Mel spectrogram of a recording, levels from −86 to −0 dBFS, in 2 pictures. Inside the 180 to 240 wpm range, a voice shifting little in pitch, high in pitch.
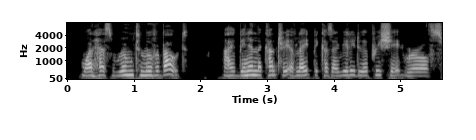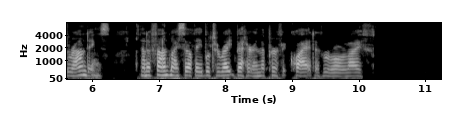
Yes: average, 190 wpm; narrow, 2.2 semitones; high, 210 Hz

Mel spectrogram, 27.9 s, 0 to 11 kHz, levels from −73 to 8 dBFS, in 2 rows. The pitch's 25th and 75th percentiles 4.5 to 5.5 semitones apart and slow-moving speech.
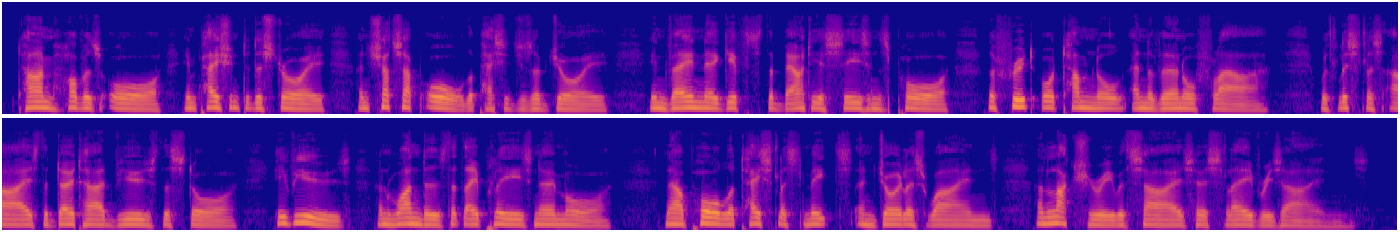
No: average, 3.0 semitones; slow, 130 wpm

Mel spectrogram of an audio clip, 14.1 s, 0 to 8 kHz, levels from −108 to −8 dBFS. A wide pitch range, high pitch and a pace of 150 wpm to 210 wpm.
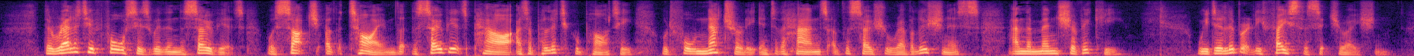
No: wide, 6.9 semitones; low, 125 Hz; average, 155 wpm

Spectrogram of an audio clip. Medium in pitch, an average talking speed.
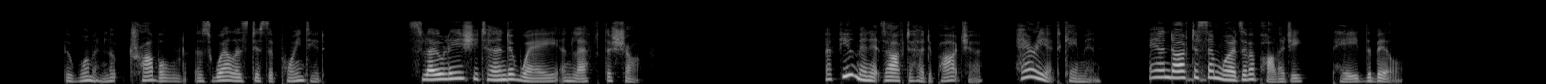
No: medium, 175 Hz; slow, 130 wpm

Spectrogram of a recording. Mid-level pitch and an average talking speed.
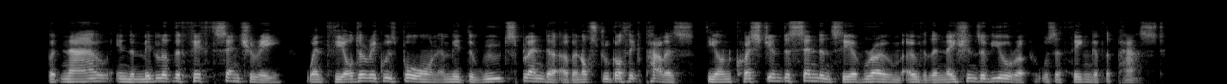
No: low, 130 Hz; average, 180 wpm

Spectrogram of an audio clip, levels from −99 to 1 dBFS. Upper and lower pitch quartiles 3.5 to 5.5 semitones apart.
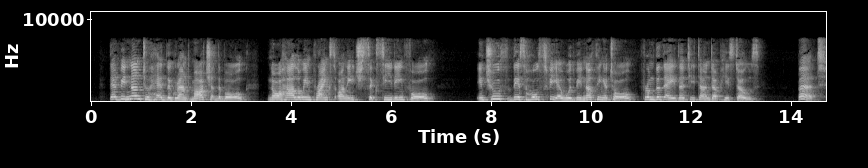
No: average, 3.0 semitones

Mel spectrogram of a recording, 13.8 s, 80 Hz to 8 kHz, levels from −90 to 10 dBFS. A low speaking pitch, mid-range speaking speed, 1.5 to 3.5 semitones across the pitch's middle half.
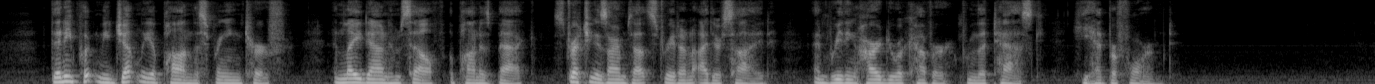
Yes: low, 115 Hz; average, 155 wpm; average, 3.2 semitones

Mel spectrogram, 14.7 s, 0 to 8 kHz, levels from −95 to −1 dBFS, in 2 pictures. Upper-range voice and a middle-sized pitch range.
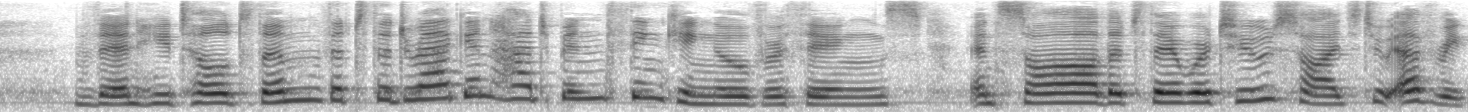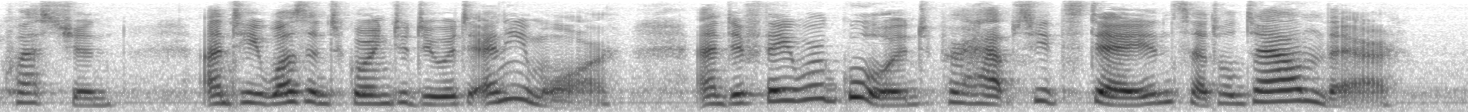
Yes: very high, 260 Hz; average, 5.0 semitones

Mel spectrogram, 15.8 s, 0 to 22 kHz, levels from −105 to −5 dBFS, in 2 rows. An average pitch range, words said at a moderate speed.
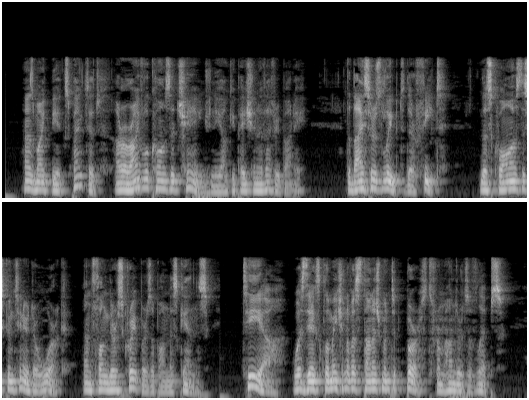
Yes: average, 4.0 semitones; average, 170 wpm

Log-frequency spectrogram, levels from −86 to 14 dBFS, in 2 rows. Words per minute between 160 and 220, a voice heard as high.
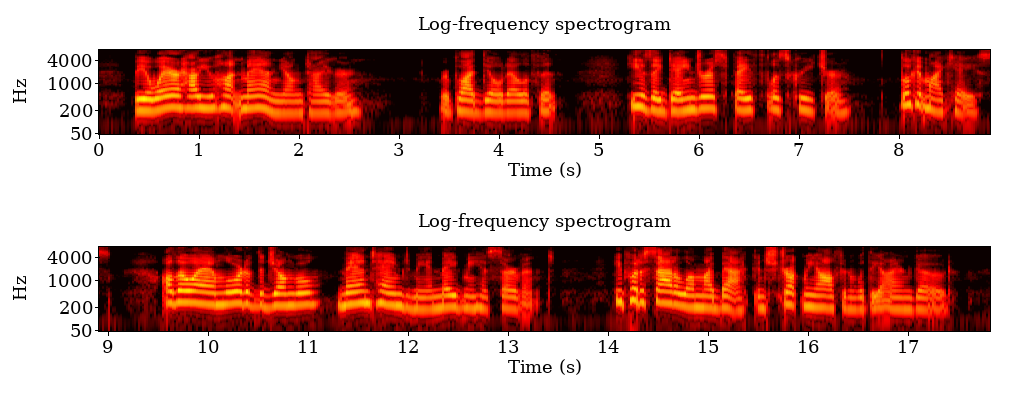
Yes: average, 170 wpm; high, 210 Hz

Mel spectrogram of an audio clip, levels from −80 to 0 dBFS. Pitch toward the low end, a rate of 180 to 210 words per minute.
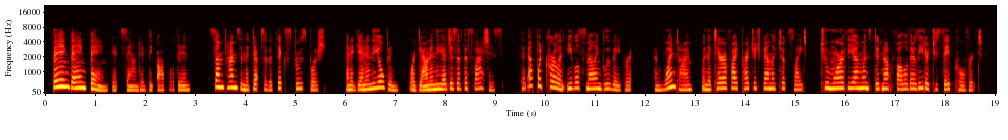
No: high, 220 Hz; average, 200 wpm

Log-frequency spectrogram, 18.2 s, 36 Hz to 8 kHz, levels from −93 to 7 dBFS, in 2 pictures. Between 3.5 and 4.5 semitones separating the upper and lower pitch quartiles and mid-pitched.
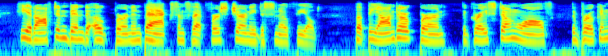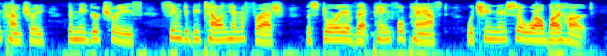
No: average, 3.1 semitones; medium, 175 Hz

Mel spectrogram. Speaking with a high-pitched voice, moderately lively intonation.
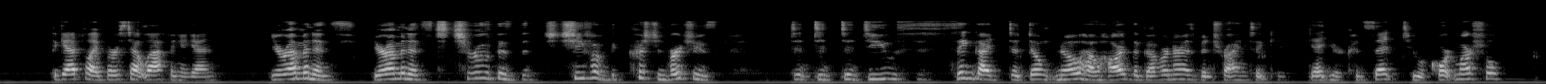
Yes: high, 220 Hz; average, 3.7 semitones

